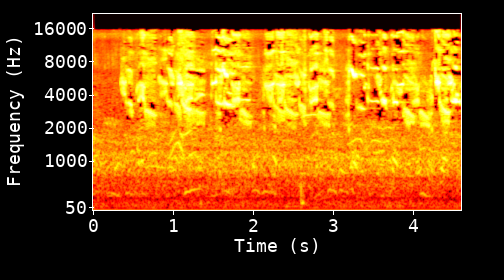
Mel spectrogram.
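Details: Black-collared Starling recorded in January 2021 during the pandemic, giving a dense run of high chirps, squeaky whistles and harsh squawks in overlapping bursts, with a low background rumble.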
